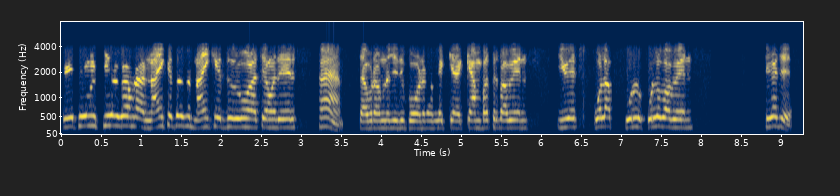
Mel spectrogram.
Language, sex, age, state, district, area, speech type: Bengali, male, 45-60, West Bengal, Purba Bardhaman, urban, conversation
